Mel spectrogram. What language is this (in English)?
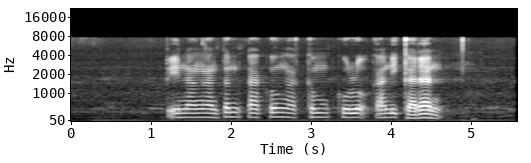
Javanese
